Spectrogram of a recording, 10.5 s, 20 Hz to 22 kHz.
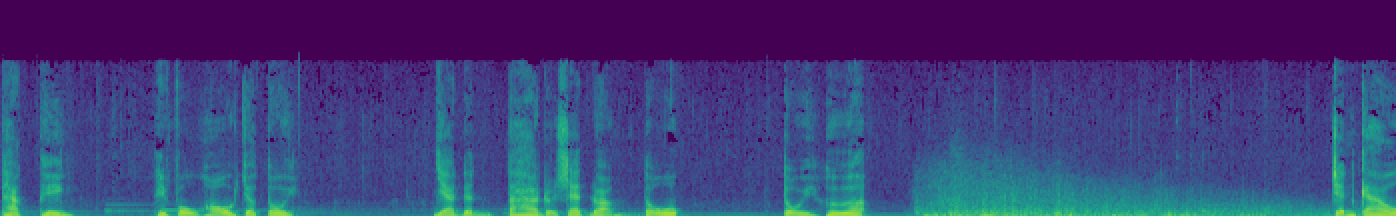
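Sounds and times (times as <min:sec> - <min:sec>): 
speech: 0:00.0 - 0:00.6, 0:01.2 - 0:02.3, 0:03.2 - 0:05.2, 0:05.9 - 0:07.1, 0:10.0 - 0:10.4
steady rain hiss: 0:00.0 - 0:10.4
thunder rumbling in a storm: 0:06.8 - 0:10.4.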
